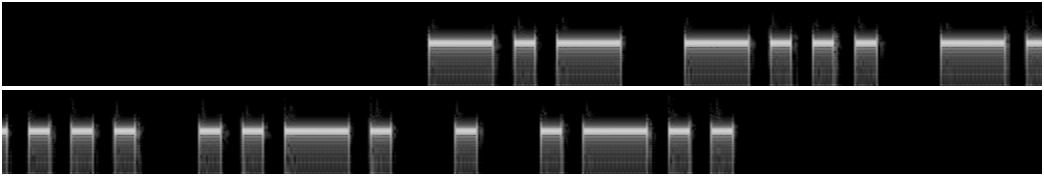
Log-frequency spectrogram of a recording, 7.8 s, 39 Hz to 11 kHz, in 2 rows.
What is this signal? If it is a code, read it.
Morse code, heard as a keyed tone, about 15 wpm, 700 Hz. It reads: KB6FEL
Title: USA Call Signs - 6 Characters - Repeated 2x - 15wpm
